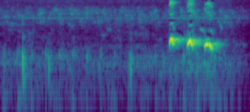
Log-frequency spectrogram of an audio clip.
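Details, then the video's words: A red-chested cuckoo (Piet-my-vrou), seen calling in Southern Africa, gives its three loud whistled notes, each a little lower than the last, after a few soft ticks and taps. "Piet-my-vrou/Red Chested Cuckoo"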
